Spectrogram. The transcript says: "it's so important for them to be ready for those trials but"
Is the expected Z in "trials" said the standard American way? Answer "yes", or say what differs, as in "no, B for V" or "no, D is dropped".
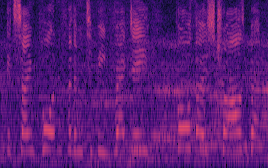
yes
